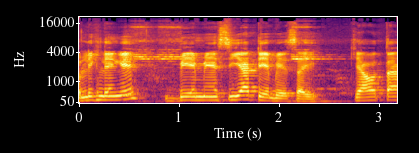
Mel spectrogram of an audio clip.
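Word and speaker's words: Bemisia tabaci: ठीक है, आप लोग लिख लेंगे टेबेसाई। थोड़ा सा आप सही से लिख लेंगे, कोई दिक्कत नहीं, हम सही बोल रहे हैं, आप उच्चारण को ध्यान पे रखना बस।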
